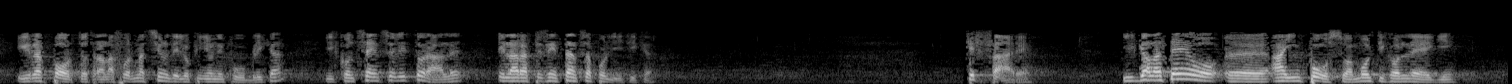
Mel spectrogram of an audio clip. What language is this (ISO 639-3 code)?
ita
